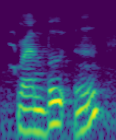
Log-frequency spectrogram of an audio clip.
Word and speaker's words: rambutan: with the stressed syllable it made me want to say a u but it's actually a boo an u sound so let's write it that way rambut rambutan i'm gonna use a stopped t here and go right into my um syllabic n so i'm gonna go up to make the t boot and then just release into the n sound again i can start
